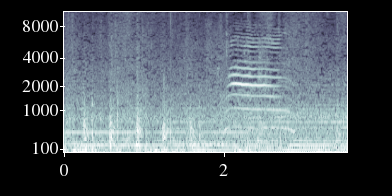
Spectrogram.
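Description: A cat in the Fallout 4 video game gives one clear, drawn-out meow with a rising then falling pitch, over a steady background of game ambience and soft footstep-like thuds.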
